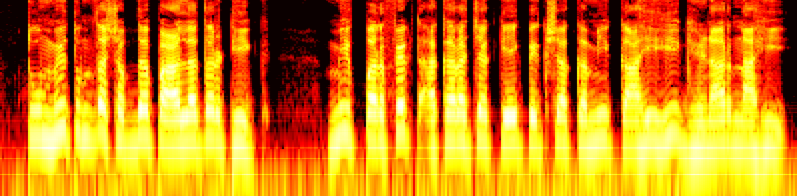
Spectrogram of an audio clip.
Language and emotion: Marathi, angry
